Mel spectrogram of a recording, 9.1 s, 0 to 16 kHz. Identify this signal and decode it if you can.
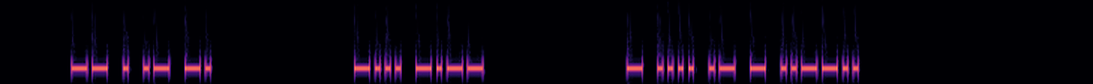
Morse code, heard as a keyed tone, about 28 wpm, 700 Hz. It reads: MEAN BY THAT?
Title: 4x Word-Spacing - Sentences from Top 200 Words - 28wpm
